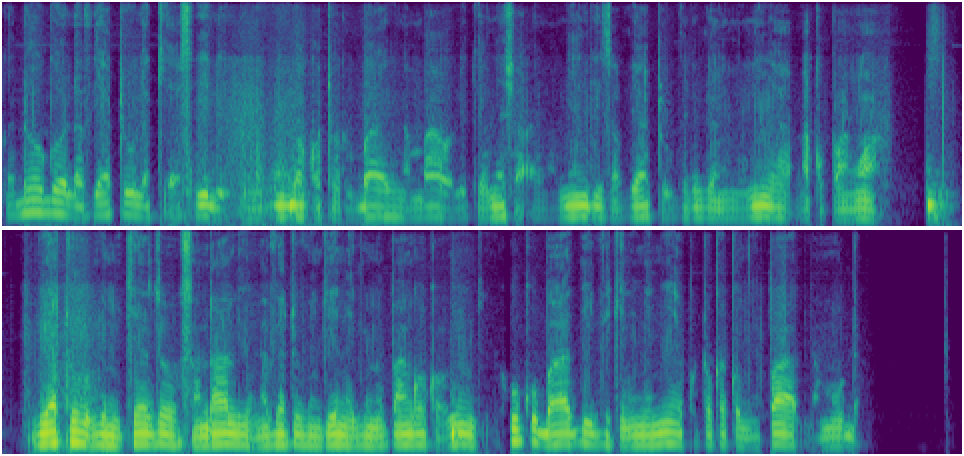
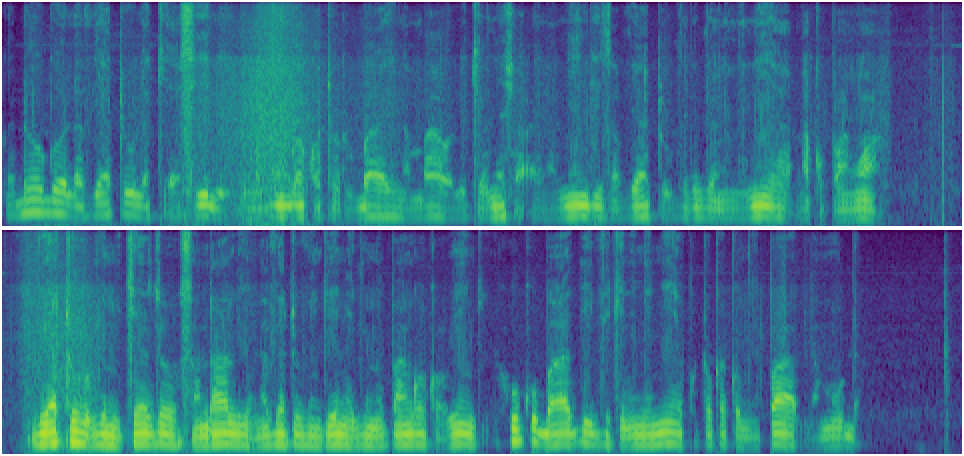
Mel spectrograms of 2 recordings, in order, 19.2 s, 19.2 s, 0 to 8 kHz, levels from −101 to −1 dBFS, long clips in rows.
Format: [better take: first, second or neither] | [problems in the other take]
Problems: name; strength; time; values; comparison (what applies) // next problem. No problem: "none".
second | noise reduction (neural mask model RNNoise)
